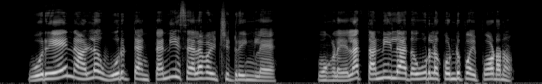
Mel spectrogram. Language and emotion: Tamil, angry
